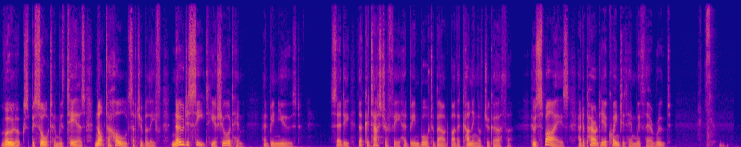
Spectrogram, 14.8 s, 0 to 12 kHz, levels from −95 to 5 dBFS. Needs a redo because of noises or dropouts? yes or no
yes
